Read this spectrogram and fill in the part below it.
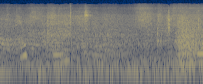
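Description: Plastic yogurt cups clatter as a hand lifts them from a shelf.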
